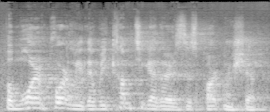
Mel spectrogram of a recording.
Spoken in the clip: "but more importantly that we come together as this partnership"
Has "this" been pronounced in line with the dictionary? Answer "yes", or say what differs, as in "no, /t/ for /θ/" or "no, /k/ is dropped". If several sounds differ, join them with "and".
yes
